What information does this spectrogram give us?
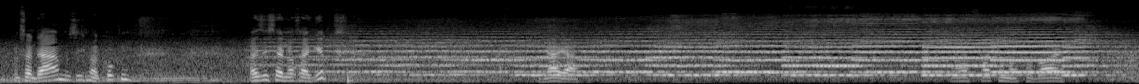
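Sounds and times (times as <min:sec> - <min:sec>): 
speech: 0:00.1 - 0:01.6, 0:02.5 - 0:03.6, 0:05.5 - 0:05.9
fire engine siren: 0:02.4 - 0:11.3.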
